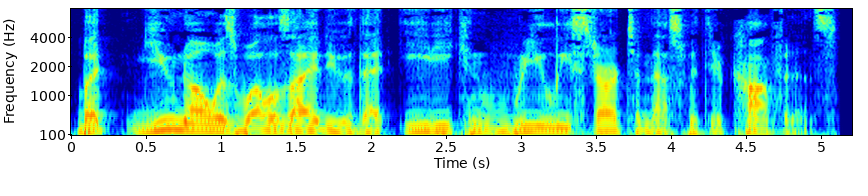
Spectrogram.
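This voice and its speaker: A man's voice: medium pitch, no room sound, studio quality. A man reading a scripted first-person story in a confessional tone.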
